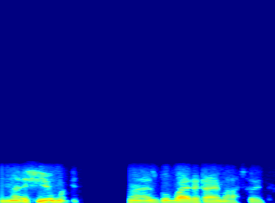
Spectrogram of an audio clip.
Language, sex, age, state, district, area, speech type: Kashmiri, male, 18-30, Jammu and Kashmir, Kupwara, urban, conversation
